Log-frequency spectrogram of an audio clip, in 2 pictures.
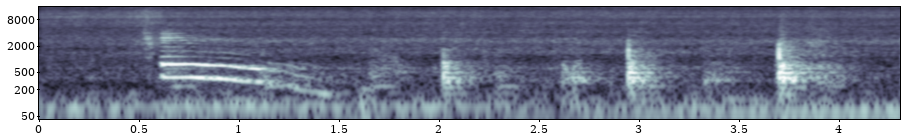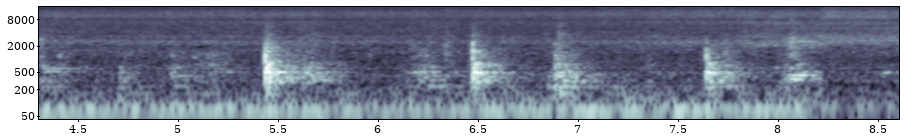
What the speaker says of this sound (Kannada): ಈಗ ರುಬ್ಬಿಟ್ಕೊಂಡಿರೋ ಪೇಸ್ಟ್ನ ಹಾಕ್ಕೊಳ್ತಾ ಇದ್ದೀನಿ, ಟೊಮೊಟೊ ಮತ್ತು ಗೋಡಂಬಿದು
